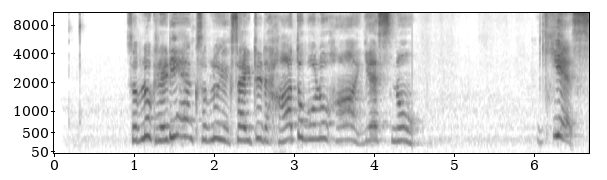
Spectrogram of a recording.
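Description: A child speaks with animation over an online call.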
